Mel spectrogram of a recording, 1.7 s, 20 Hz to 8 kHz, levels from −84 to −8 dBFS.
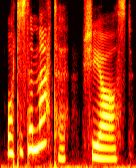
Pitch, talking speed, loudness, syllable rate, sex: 270 Hz, 210 wpm, -16 LUFS, 7.0 syllables/s, female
